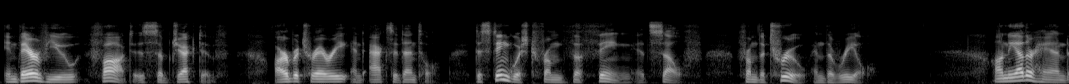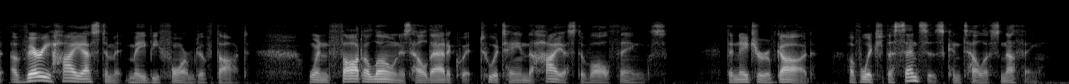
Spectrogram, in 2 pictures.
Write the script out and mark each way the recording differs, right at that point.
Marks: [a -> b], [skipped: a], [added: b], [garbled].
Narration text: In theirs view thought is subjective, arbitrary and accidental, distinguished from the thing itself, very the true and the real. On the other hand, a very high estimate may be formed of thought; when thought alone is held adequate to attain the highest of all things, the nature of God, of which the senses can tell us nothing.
In [theirs -> their] view thought is subjective, arbitrary and accidental, distinguished from the thing itself, [very -> from] the true and the real. On the other hand, a very high estimate may be formed of thought; when thought alone is held adequate to attain the highest of all things, the nature of God, of which the senses can tell us nothing.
